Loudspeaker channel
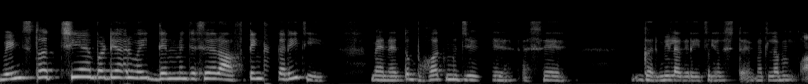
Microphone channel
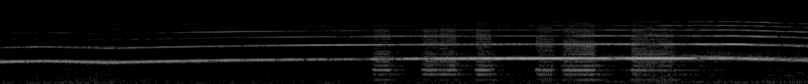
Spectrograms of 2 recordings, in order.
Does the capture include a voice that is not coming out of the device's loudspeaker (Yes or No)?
No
